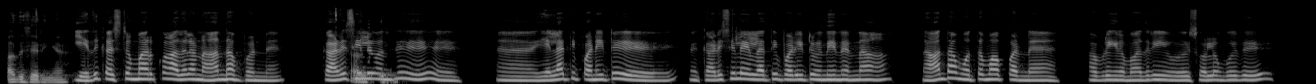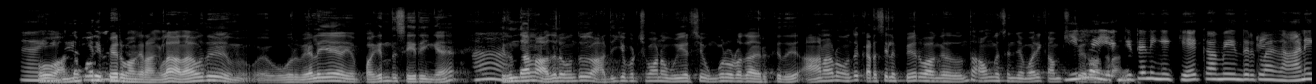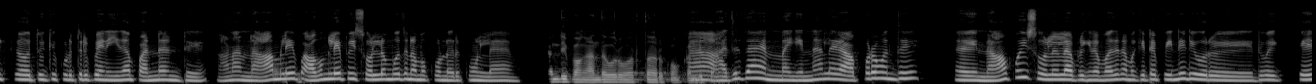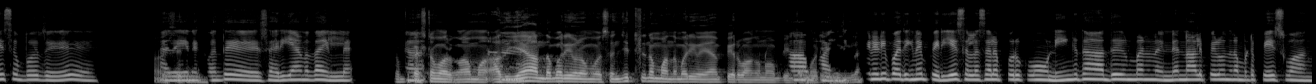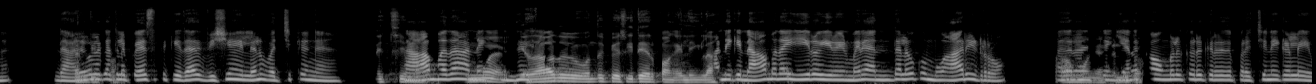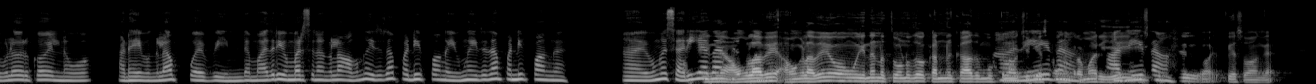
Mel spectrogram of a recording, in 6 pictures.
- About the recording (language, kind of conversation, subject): Tamil, podcast, விமர்சனங்களை நீங்கள் எப்படி எதிர்கொள்கிறீர்கள்?
- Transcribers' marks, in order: tapping; inhale; unintelligible speech; "பேசறதுக்கு" said as "பேசதுக்கு"; laughing while speaking: "நாம தான் அன்னைக்கு வந்து"; other noise; in English: "ஹீரோ, ஹீரோயின்"; chuckle; exhale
